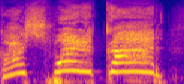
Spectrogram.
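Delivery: mock fury. Husband on hold with the cable company, high furious outburst.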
